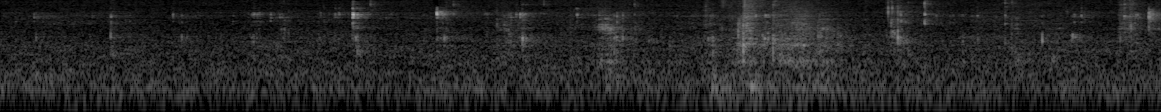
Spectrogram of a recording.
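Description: Faint chewing of Samyang carbonara topokki rice cakes, with a few soft scattered clicks and smacks.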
